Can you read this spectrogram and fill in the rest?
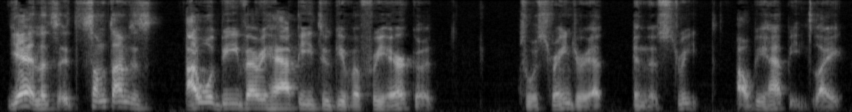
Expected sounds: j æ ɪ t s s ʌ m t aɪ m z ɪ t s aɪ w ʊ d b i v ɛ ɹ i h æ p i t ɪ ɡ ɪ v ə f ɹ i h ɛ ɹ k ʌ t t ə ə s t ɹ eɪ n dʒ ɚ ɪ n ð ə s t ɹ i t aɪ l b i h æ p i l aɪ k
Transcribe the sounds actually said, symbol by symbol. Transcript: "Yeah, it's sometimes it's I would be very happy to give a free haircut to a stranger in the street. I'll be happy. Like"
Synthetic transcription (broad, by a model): j æ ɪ t s s ʌ m t aɪ m z ɪ t s aɪ w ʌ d b i v ɛ ɹ i h æ p i t ɪ ɡ ɪ v ə f ɹ i h ɛ ɹ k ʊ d t ə ə s t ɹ eɪ n dʒ ɚ ɪ n ð ə s t ɹ i t aɪ l b i h æ p i l aɪ k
